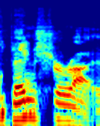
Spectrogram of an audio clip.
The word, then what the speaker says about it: Ben Chiarot: Apparently it's Ben Chiarot is how you say it.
